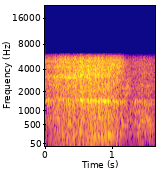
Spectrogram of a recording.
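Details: Man who dozed off while watching an Olympic race walk, snoring: one long rasping, hissy breath noise fading at the end.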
